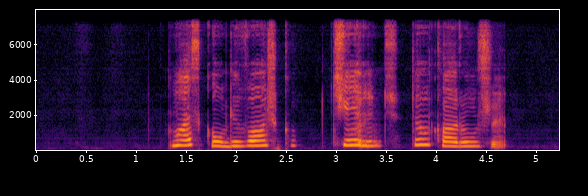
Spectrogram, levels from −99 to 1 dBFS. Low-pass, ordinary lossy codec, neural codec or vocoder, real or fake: 7.2 kHz; none; codec, 24 kHz, 1 kbps, SNAC; fake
